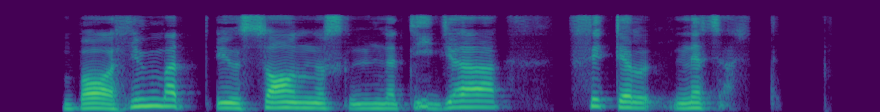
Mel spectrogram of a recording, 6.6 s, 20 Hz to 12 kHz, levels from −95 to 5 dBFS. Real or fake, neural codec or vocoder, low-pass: fake; codec, 16 kHz, 1 kbps, FunCodec, trained on Chinese and English, 50 frames a second; 7.2 kHz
